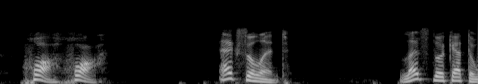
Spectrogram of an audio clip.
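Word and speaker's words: 画画: draw literally translates as hua hua which is pronounced with the falling tone note that the same word is repeated twice while saying wah wah excellent let's look at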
